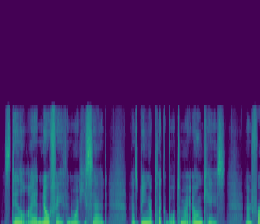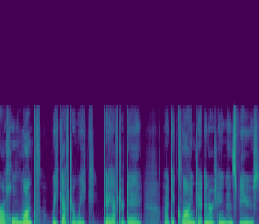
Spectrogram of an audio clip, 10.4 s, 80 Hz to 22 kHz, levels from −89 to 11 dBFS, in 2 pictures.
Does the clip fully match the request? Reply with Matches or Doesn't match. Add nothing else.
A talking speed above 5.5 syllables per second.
Doesn't match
